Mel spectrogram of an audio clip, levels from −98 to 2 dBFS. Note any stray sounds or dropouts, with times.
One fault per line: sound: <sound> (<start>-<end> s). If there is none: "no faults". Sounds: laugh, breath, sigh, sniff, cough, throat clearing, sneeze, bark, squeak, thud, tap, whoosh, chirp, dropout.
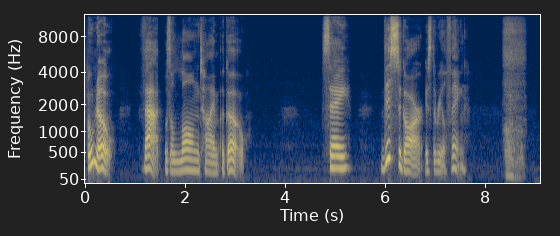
sound: sniff (8.3-8.8 s)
